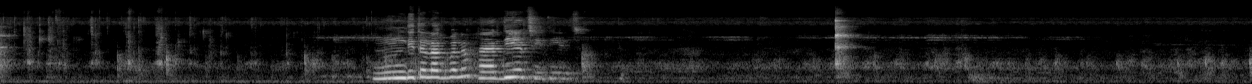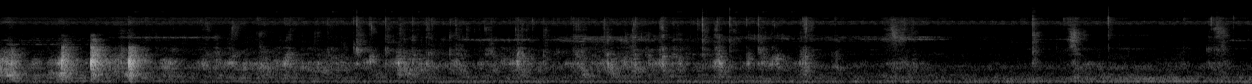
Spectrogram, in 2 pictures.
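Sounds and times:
batter wet squishing: 0:00.0 - 0:04.5, 0:13.7 - 0:21.9.

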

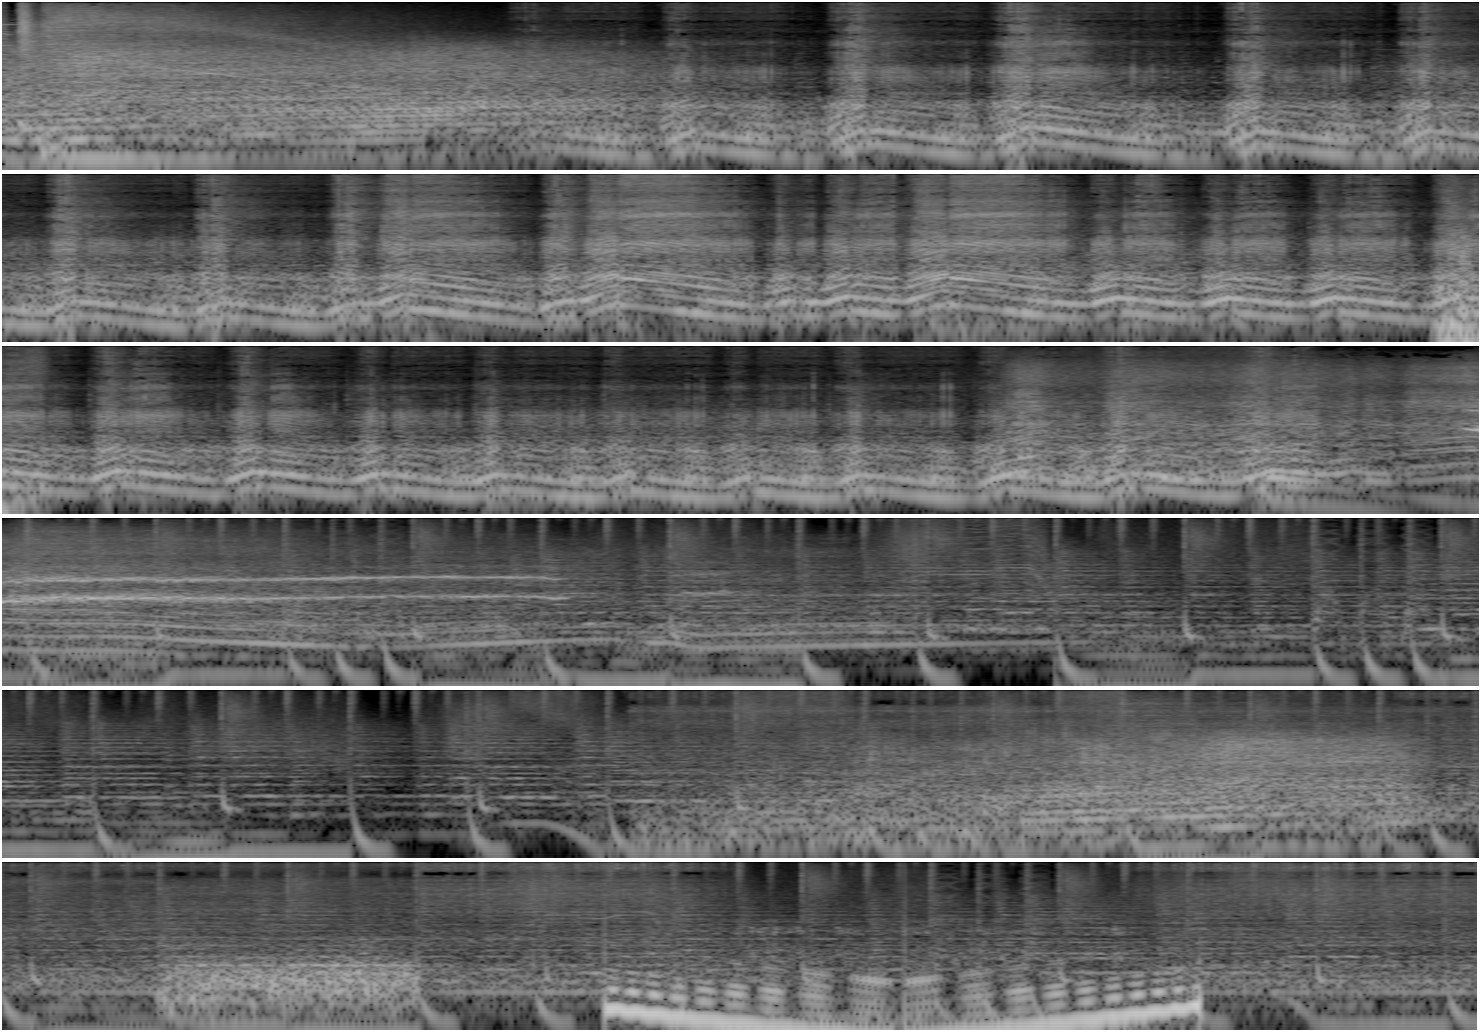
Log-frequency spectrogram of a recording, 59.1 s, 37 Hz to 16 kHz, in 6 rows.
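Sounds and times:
car engine revving: 0:00.0 - 0:38.4, 0:43.1 - 0:59.0
loud thump: 0:19.4 - 0:20.2
tyres squealing: 0:29.3 - 0:34.8.

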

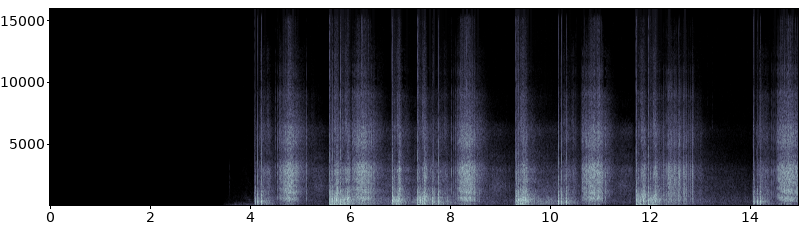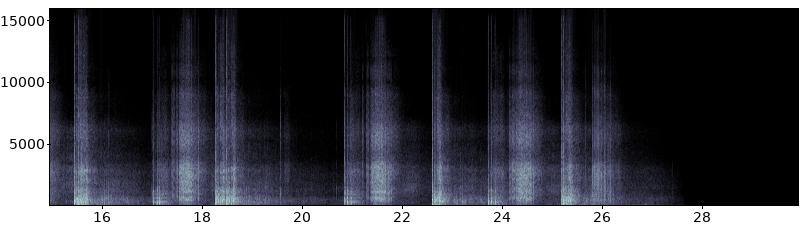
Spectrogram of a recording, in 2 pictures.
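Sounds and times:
fireworks cake bangs: 0:04.0 - 0:13.1, 0:14.0 - 0:16.4, 0:17.0 - 0:19.8, 0:20.8 - 0:22.0, 0:22.6 - 0:26.4.

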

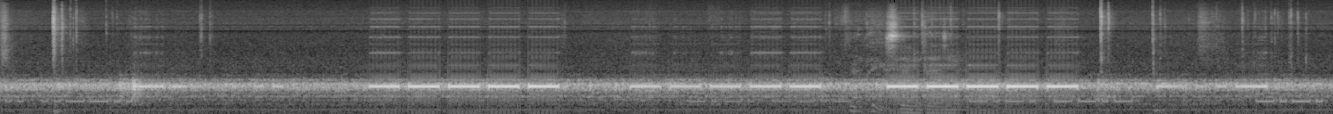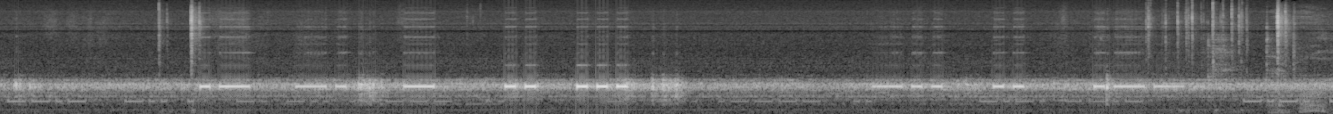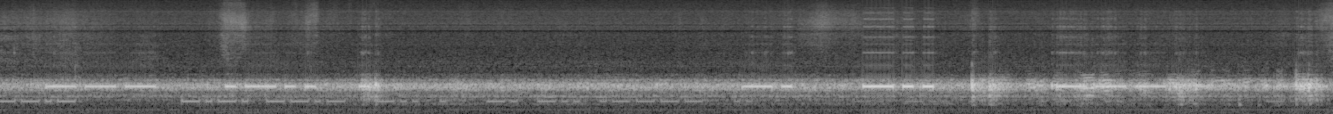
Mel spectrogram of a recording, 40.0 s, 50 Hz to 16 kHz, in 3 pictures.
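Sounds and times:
lower morse code tone: 0:00.0 - 0:03.0, 0:03.6 - 0:17.8, 0:18.4 - 0:19.7, 0:20.7 - 0:36.2, 0:37.2 - 0:38.4
receiver hiss: 0:00.0 - 0:39.9
higher morse code tone: 0:24.3 - 0:30.7.

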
